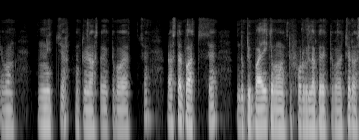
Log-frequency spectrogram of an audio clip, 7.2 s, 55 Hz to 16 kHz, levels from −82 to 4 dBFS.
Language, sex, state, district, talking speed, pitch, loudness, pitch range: Bengali, male, Jharkhand, Sahebganj, 175 wpm, 100 Hz, -22 LUFS, 95-110 Hz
